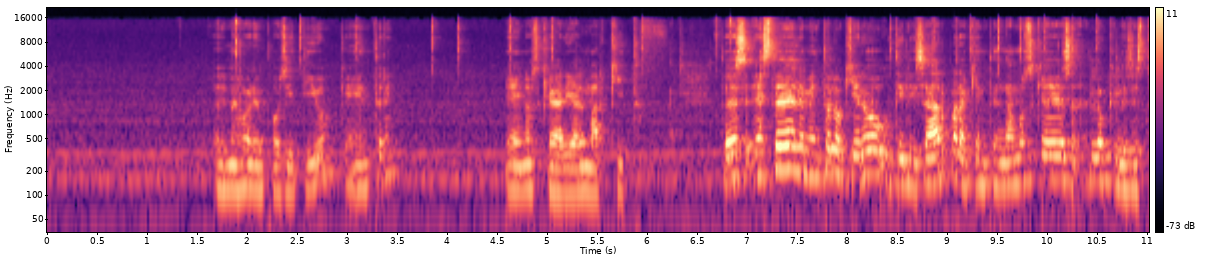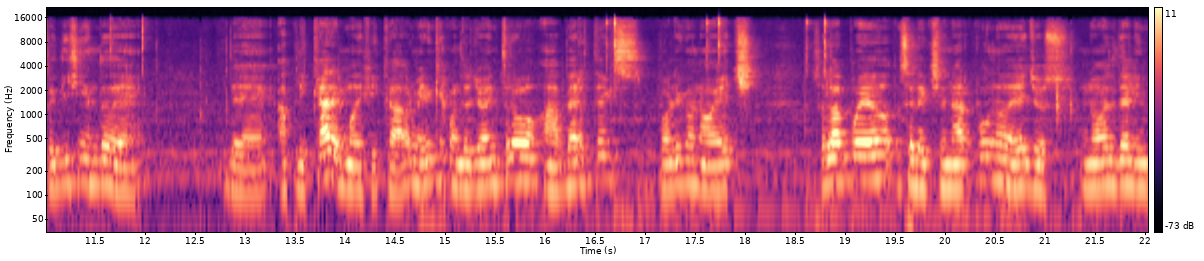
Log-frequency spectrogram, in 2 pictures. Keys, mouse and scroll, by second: 2.5-2.9 middle drag, 2.7-3.1 scroll up 2, 3.3-4.2 middle drag, 4.3-4.9 middle drag, 5.1 scroll down 1, 5.2-6.1 middle drag, 6.9 KP_Divide, 7.4-8.3 middle drag, 8.6-9.1 middle drag, 9.4 middle click, 9.9 shift+middle drag, 10.5 middle click, 11.0 scroll up 1, 11.9-12.2 shift+middle drag, 14.7 scroll up 1, 15.2 Tab, 16.8 click, 17.8 click, 18.8 click, 20.4 g.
